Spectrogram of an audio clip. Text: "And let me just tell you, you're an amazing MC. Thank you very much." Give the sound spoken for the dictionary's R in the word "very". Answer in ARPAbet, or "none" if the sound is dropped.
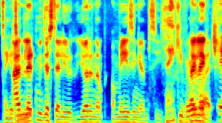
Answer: L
